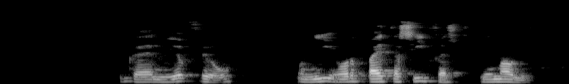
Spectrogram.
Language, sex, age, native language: Icelandic, male, 40-49, Icelandic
